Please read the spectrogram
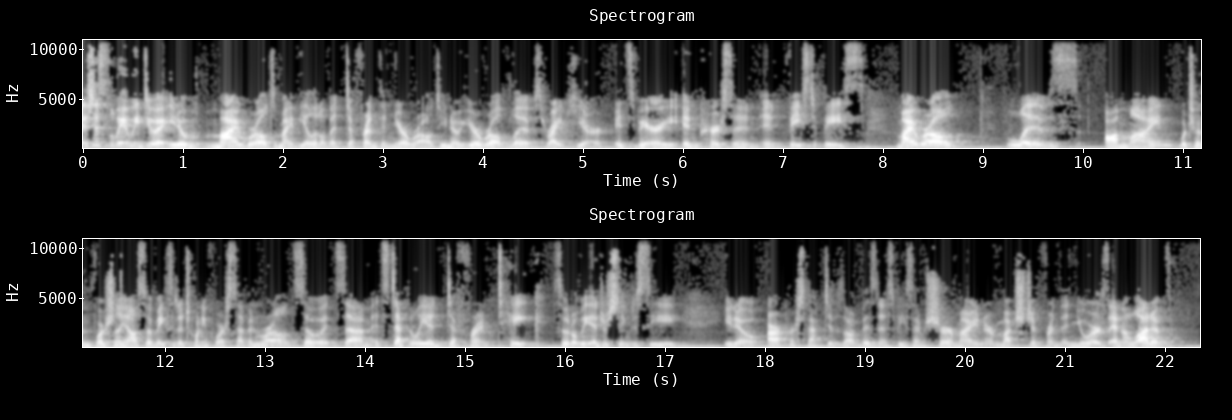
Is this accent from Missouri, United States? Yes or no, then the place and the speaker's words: no; Sugar Land, Texas, United States; Well, I'm from Texas. I'm from Sugar Land, Texas, which is like...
